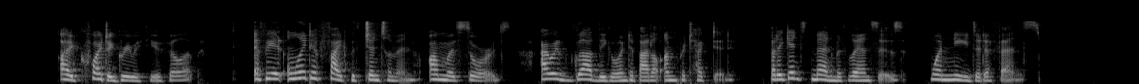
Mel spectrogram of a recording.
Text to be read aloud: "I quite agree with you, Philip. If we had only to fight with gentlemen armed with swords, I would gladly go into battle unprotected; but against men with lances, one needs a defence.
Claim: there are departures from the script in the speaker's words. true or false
false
